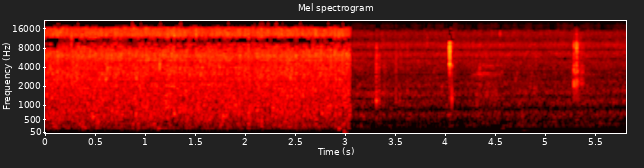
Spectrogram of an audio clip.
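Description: Stream water running at a trail crossing, a steady loud rush of flow that drops abruptly to a quieter trickle partway through, with a few faint ticks and splashes afterward.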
